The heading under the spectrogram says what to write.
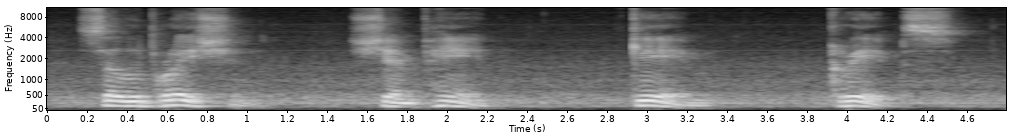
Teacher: The long A becomes the short E.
